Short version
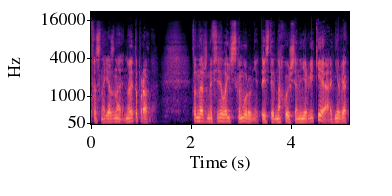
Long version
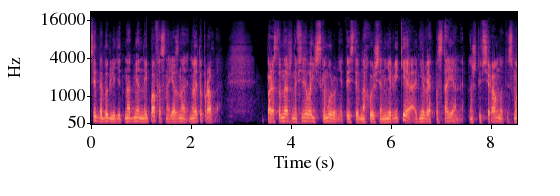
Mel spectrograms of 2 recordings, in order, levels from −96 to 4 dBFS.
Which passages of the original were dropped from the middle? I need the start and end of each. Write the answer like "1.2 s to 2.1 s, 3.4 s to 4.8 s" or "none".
3.3 s to 3.7 s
